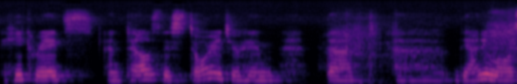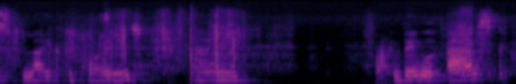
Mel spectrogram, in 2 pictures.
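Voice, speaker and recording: A woman who speaks natively, talking gently and thoughtfully with frequent pauses in a casual vlog from her home studio. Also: medium pitch, flat delivery, a little hiss or hum. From Estonia. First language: Estonian. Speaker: children's book illustrator.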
